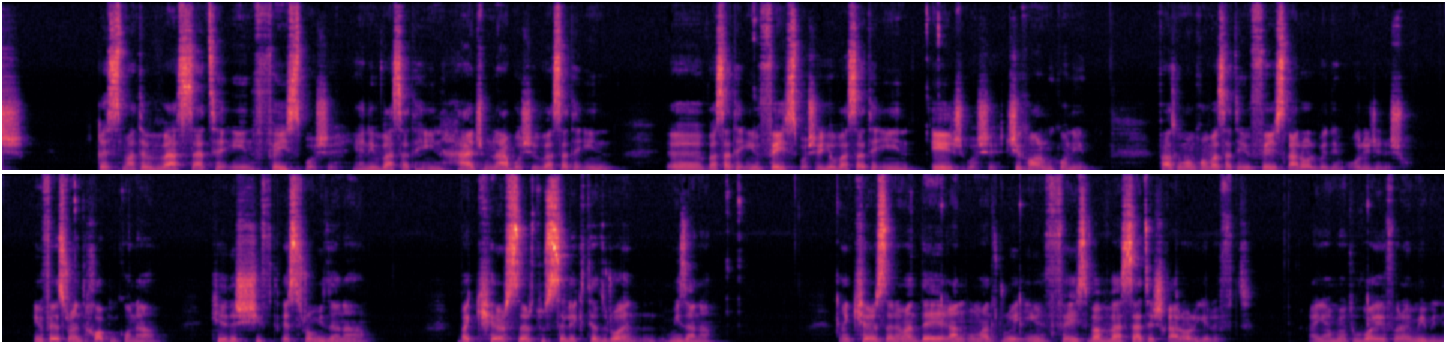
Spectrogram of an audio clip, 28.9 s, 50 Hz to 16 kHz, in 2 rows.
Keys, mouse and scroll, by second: 6.7 Tab, 7.3 3, 7.6 click, 8.9 2, 9.3 click, 15.1 click, 17.1 shift+s, 22.8-27.4 middle drag, 27.4 z, 28.1-28.8 middle drag.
